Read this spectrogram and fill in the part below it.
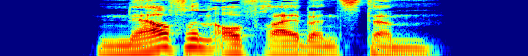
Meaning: strong dative masculine/neuter singular superlative degree of nervenaufreibend
- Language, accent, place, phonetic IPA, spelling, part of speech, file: German, Germany, Berlin, [ˈnɛʁfn̩ˌʔaʊ̯fʁaɪ̯bn̩t͡stəm], nervenaufreibendstem, adjective, De-nervenaufreibendstem.ogg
